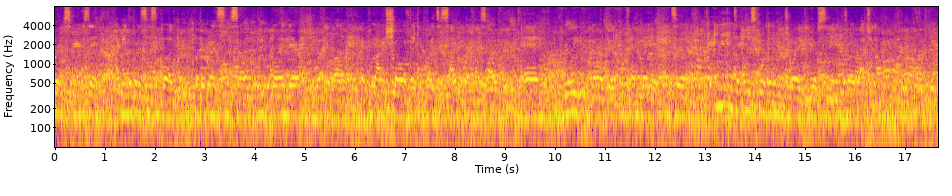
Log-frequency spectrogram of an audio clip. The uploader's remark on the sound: today's press conference in Utica for UFC Fight Night 131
